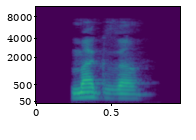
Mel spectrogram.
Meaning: a fortified wine from the Jura region of France
- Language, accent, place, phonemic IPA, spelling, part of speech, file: French, France, Lyon, /mak.vɛ̃/, macvin, noun, LL-Q150 (fra)-macvin.wav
